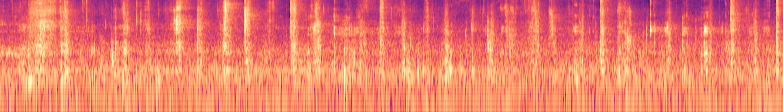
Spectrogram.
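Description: Close-miked chewing of a mouthful of tortilla wrap with raw vegetables: irregular crisp crunching clicks, several a second.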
